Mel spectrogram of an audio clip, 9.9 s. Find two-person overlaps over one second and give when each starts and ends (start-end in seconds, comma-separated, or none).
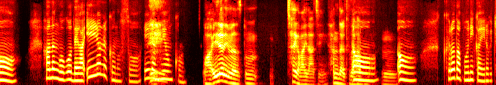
none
